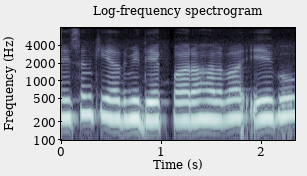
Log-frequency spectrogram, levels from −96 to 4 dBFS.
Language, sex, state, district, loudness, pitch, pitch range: Bhojpuri, female, Uttar Pradesh, Ghazipur, -13 LUFS, 230 Hz, 220-240 Hz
